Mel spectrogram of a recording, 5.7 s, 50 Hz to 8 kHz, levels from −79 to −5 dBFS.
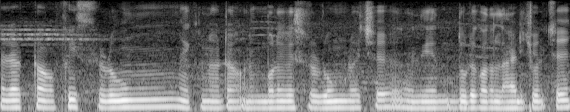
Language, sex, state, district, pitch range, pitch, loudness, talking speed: Bengali, male, West Bengal, Kolkata, 125-140 Hz, 130 Hz, -15 LUFS, 200 wpm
